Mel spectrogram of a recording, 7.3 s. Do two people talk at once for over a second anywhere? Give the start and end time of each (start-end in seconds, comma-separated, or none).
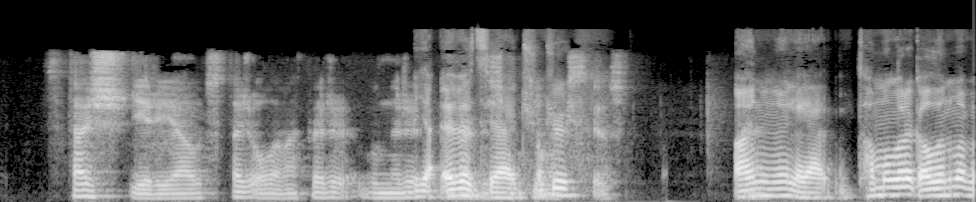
3.1-4.3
